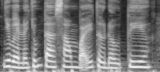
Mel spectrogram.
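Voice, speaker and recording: A woman teaching an online lesson, explaining slowly and patiently with many fillers. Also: on the high side, fairly even intonation, a little mellow, clear, resonant tone, dry recording. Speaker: English teacher. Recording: dry close recording with faint music.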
